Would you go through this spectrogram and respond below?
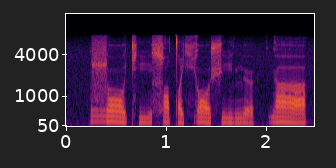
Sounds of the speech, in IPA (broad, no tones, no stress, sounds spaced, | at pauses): ɮ ɔː cʰ iː ɬ ə tˤ u ç ɔː ʃ iː lʲ n œ | ɡ aː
